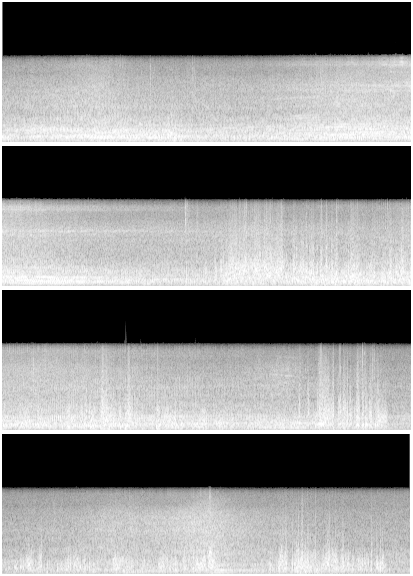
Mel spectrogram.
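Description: Motor vehicle engines passing close to a moving bicycle, the engine note rising and falling over the first ten seconds or so, above a steady road and wind rumble. Sharp rattles and knocks come in clusters around the middle and again near the end.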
